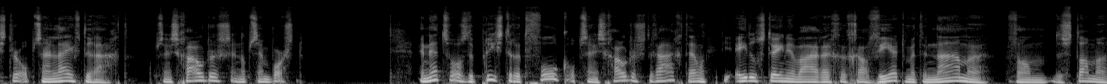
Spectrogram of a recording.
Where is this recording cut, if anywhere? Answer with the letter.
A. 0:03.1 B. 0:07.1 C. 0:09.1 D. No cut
B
